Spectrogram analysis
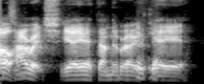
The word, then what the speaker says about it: Harwich: So I went to Harwich, which I'm pronouncing. Oh, Harwich.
